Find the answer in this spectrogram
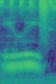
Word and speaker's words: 3Lise: three Leafs on there three l i s e but it's pronounced Elise okay for sure we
